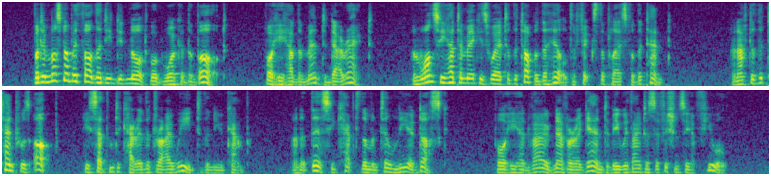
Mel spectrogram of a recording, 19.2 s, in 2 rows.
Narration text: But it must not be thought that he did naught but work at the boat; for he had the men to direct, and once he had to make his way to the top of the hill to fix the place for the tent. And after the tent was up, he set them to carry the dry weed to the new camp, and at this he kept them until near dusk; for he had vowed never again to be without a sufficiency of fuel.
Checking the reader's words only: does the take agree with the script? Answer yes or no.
yes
